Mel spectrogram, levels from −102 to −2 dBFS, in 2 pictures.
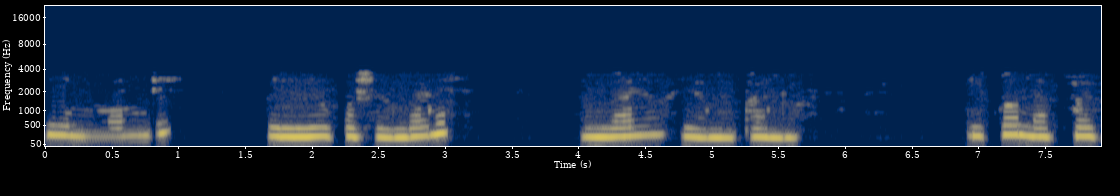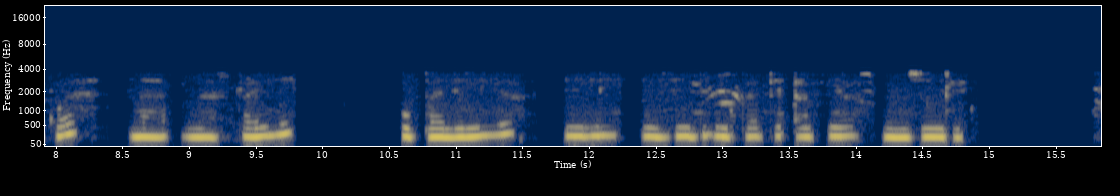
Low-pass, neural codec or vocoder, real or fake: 3.6 kHz; none; real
